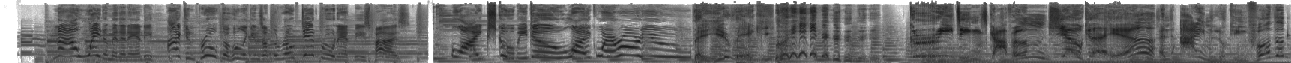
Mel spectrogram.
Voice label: Impressions Demo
